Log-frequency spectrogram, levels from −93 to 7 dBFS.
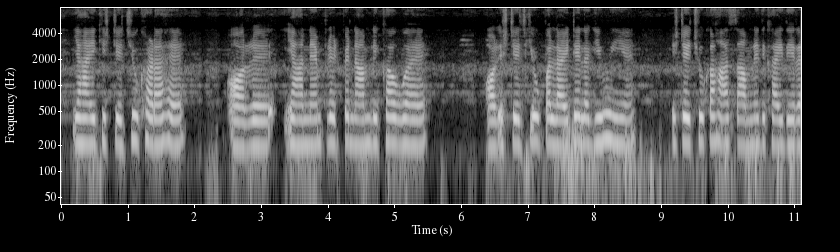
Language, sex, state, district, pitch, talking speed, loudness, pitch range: Hindi, female, Jharkhand, Jamtara, 205 Hz, 140 wpm, -18 LUFS, 200-210 Hz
